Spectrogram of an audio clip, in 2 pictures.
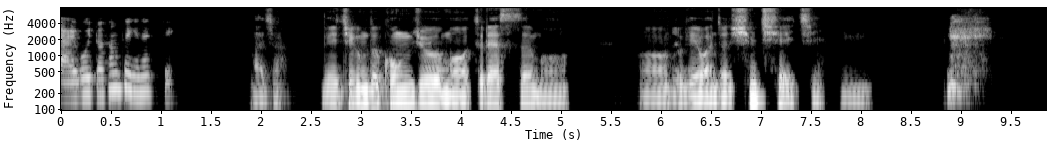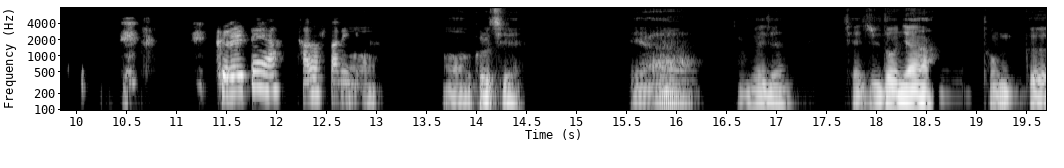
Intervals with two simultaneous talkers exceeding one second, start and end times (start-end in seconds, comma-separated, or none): none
